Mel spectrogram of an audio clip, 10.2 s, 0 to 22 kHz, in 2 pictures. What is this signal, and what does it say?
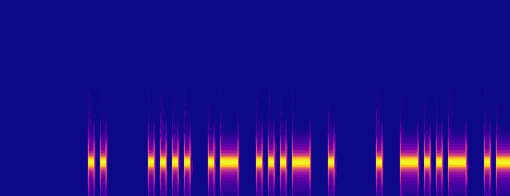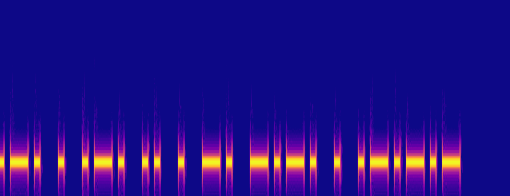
Morse code, heard as a keyed tone, about 20 wpm, 700 Hz. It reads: I HAVE EXPERIENCE.
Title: Sentences from Top 1000 Words - Review Part 3 - 20wpm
